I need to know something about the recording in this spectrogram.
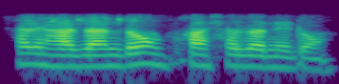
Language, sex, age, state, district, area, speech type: Bodo, male, 18-30, Assam, Kokrajhar, rural, conversation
